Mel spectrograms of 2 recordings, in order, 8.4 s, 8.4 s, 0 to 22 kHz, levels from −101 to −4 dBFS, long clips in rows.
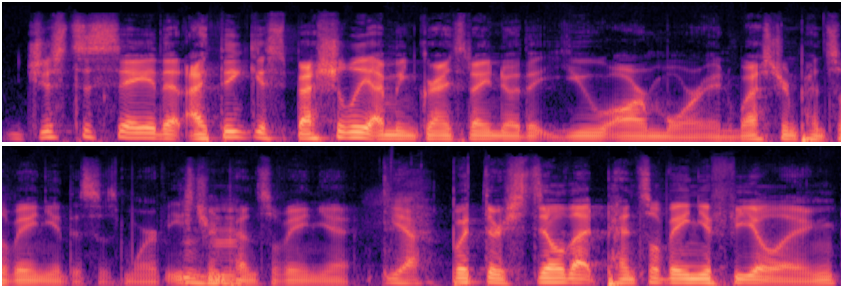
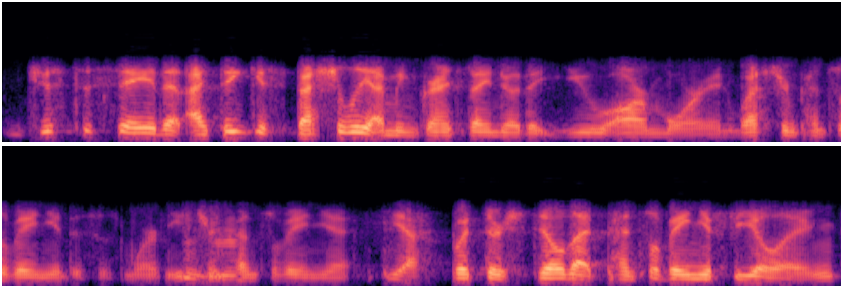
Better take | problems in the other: first | phone-call audio

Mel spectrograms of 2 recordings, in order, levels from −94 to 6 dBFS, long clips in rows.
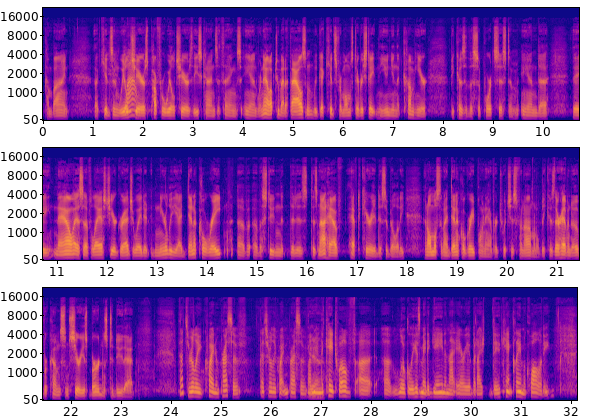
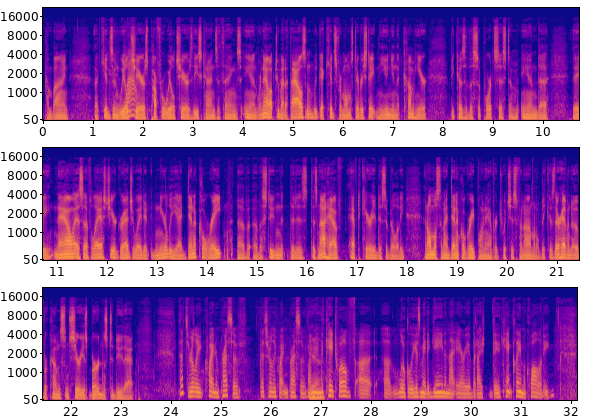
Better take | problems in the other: second | thin; somewhat; fading below 300 Hz

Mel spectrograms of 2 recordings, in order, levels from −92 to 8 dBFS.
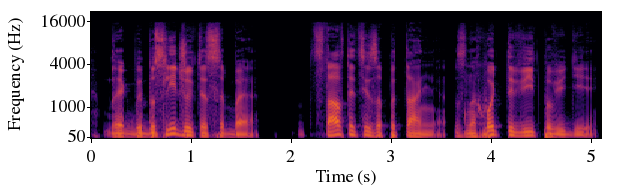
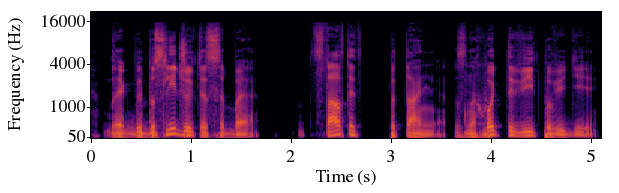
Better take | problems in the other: first | audio cutting out; at 2.5 s

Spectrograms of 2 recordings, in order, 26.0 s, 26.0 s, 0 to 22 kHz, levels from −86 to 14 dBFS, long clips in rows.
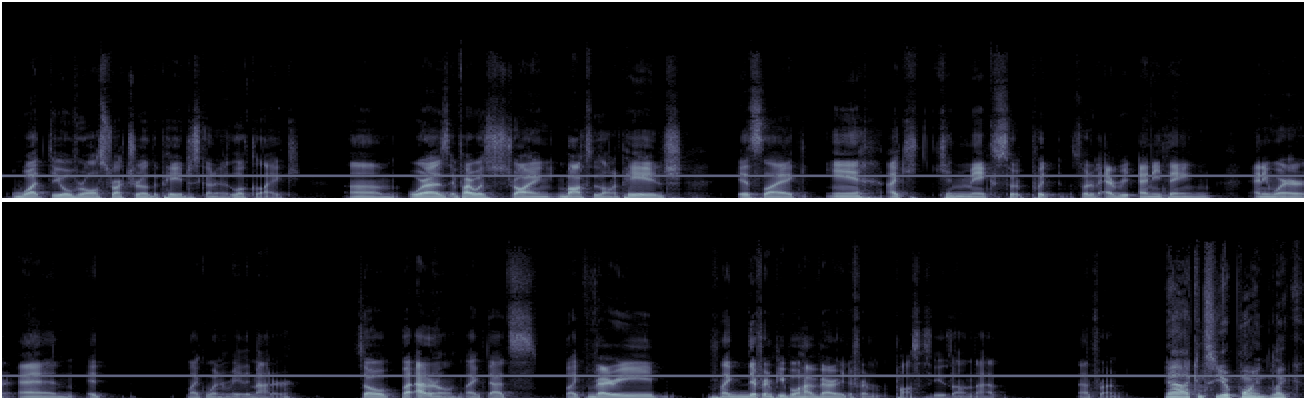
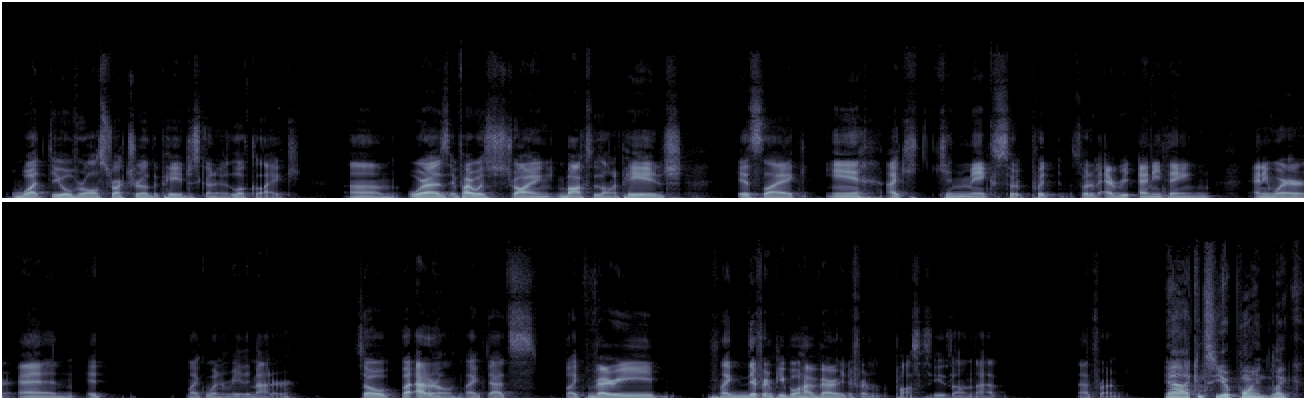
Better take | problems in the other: second | high-pitched whine; noticeable; throughout; 2.5 kHz, 15 dB below the speech

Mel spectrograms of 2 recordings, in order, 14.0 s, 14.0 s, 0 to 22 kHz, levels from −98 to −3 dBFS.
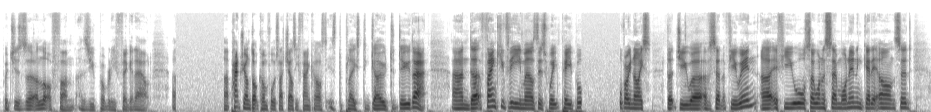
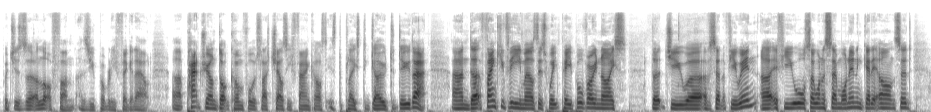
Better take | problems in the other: second | audio freezing; at 2.5 s for 0.5 s and at 8.5 s for 0.5 s

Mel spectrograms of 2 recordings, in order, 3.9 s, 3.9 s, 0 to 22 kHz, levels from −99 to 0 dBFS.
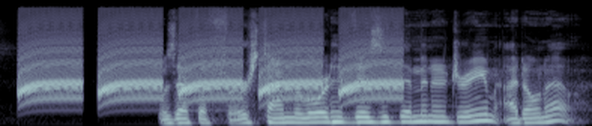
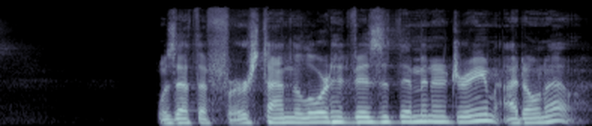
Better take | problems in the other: second | alarm; loud; until 2.5 s; peak 3 dB above the speech

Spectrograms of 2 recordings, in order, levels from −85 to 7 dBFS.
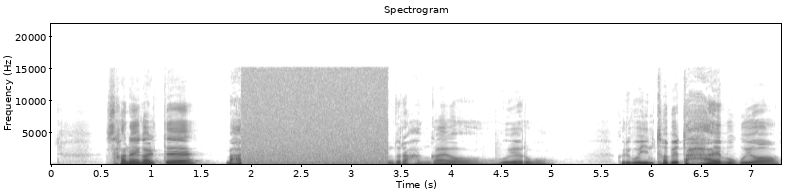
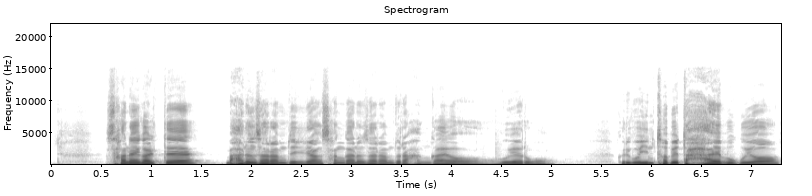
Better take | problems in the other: second | audio cutting out; filled with static; at 2 s for 1.5 s

